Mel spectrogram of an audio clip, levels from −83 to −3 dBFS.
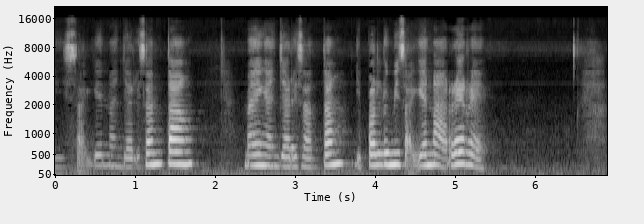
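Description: From start to finish, the speech was most likely encoded first at a low bitrate and then saved again as a high-bitrate MP3, a case of low-bitrate audio saved at a high bitrate. The damage from the first pass, which fits a low-bitrate HE-AAC stage, carries straight through, because the second encoding cannot restore what was discarded. Nothing is present above 16.3 kHz, and the coarse artefacts of the earlier encoding remain audible despite the large file.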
